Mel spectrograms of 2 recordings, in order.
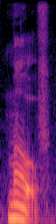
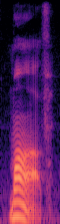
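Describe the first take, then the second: First: Mauve said mohv; common mispronunciation. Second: Mauve said mahv; correct pronunciation. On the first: Teacher showing viewers the wrong way. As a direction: say mauve rhyming with stove. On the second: Teacher showing viewers the right way. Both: Shown as a demonstration. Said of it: "often mispronounced as mauve".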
